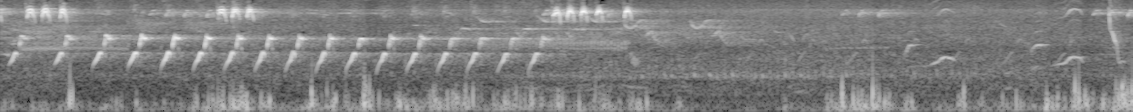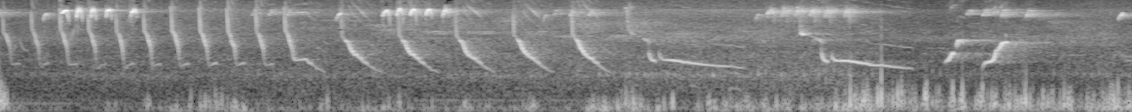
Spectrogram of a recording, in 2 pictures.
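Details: Northern cardinal song opening with a rapid even trill of short two-part notes, then a series of steep downward whistled slurs, over heavy low rumbling noise and scattered high chirps from other birds.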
